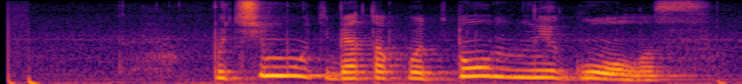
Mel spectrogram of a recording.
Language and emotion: Russian, angry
